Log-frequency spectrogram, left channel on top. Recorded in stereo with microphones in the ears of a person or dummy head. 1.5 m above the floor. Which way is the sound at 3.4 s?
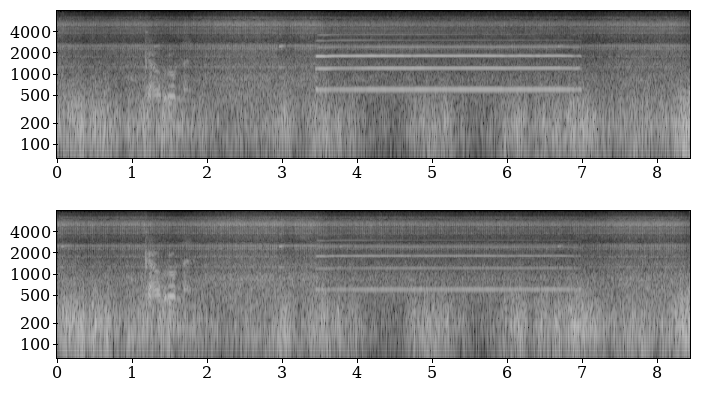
60° left (ahead or behind).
